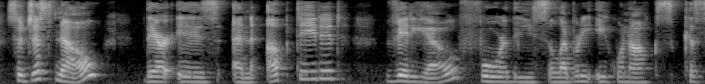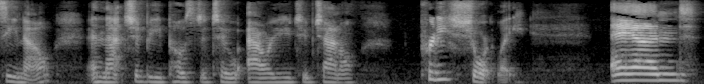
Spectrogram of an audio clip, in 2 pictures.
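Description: Older woman with a low voice, chatting. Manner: chatty, recounts the day step by step. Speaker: travel vlogger. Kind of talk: casual chat. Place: cruise ship cabin, seated on a sofa.

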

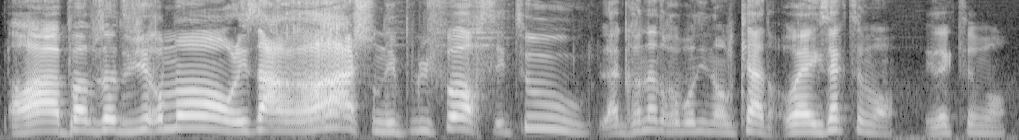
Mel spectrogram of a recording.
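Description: A man commenting live on his team's esports match, excitable, repeating himself and breaking into shouts. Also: sits high, quick pace, creaky, no echo.

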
